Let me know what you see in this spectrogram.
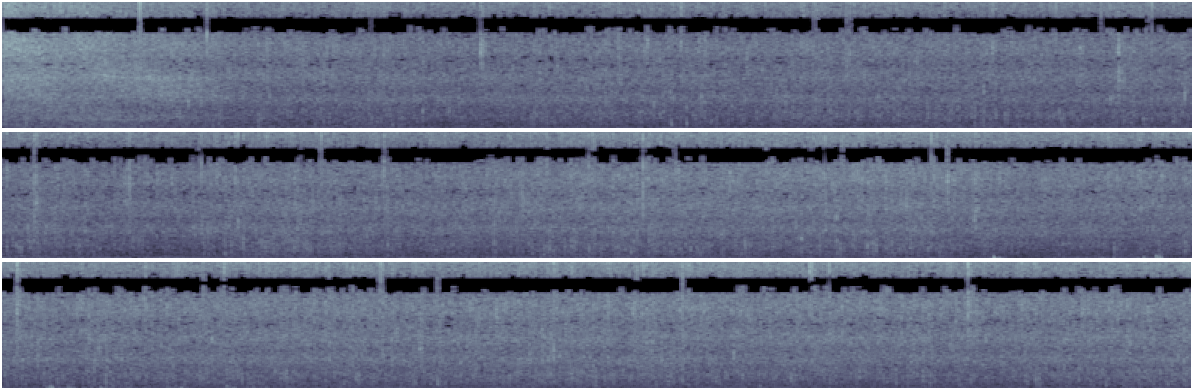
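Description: Steady rain falling on garden leaves and mulch, an even patter throughout. A few dull thumps stand out about two-thirds of the way through.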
